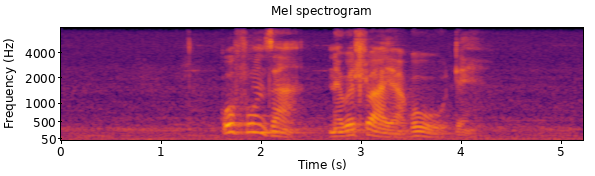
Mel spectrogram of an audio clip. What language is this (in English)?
Swati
